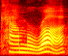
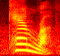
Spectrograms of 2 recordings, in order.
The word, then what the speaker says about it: camera: in three syllables right but in English it's not Camara it's rather two syllables so it's camera okay camera two syllables let's try it together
